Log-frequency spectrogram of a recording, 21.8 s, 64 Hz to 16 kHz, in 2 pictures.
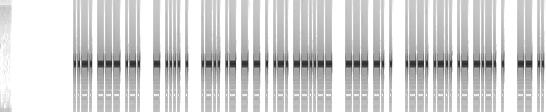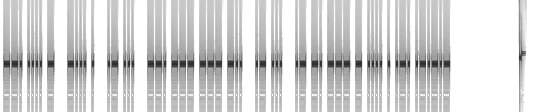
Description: Morse code, heard as a keyed tone, about 30 wpm, 700 Hz. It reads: FOR THE LATTER, ONE PLACE MIGHT BE AS GOOD AS ANOTHER.
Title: Sentences from Top 1600 Words 30wpm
